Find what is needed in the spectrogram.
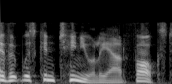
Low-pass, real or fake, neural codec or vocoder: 7.2 kHz; real; none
